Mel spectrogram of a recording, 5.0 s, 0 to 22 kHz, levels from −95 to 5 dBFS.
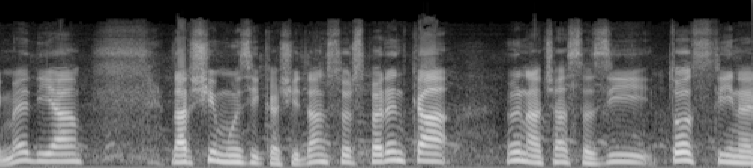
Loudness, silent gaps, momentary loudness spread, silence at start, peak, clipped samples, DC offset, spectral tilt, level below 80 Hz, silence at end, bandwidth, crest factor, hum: -16 LUFS; none; 9 LU; 0 s; 0 dBFS; under 0.1%; 0.5%; -5 dB/octave; -56 dBFS; 0 s; 13.5 kHz; 16 dB; none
